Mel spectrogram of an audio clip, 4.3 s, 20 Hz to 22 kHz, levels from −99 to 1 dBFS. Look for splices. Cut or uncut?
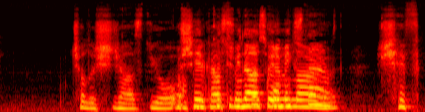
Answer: uncut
